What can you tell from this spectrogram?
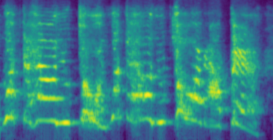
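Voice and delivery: high-pitched, exasperated mock yell; pissed. Apollo scolding Rocky in the corner, pissed. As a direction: imitate an angry cornerman. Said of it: "Apollo's pissed".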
